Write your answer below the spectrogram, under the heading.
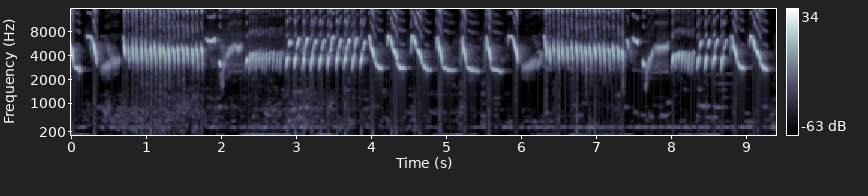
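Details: Canary challenge song meant to make a rival respond: rapid buzzy trills of tightly packed notes alternate with bright descending whistled swoops, delivered loudly and almost without pause.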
